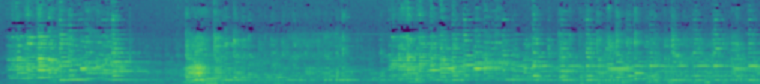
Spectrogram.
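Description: Live music on plucked string instruments, a guitar among them, with a brief loud swell about two and a half seconds in.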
